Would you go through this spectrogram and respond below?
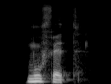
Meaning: skunk
- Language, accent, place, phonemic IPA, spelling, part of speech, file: French, France, Lyon, /mu.fɛt/, mouffette, noun, LL-Q150 (fra)-mouffette.wav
